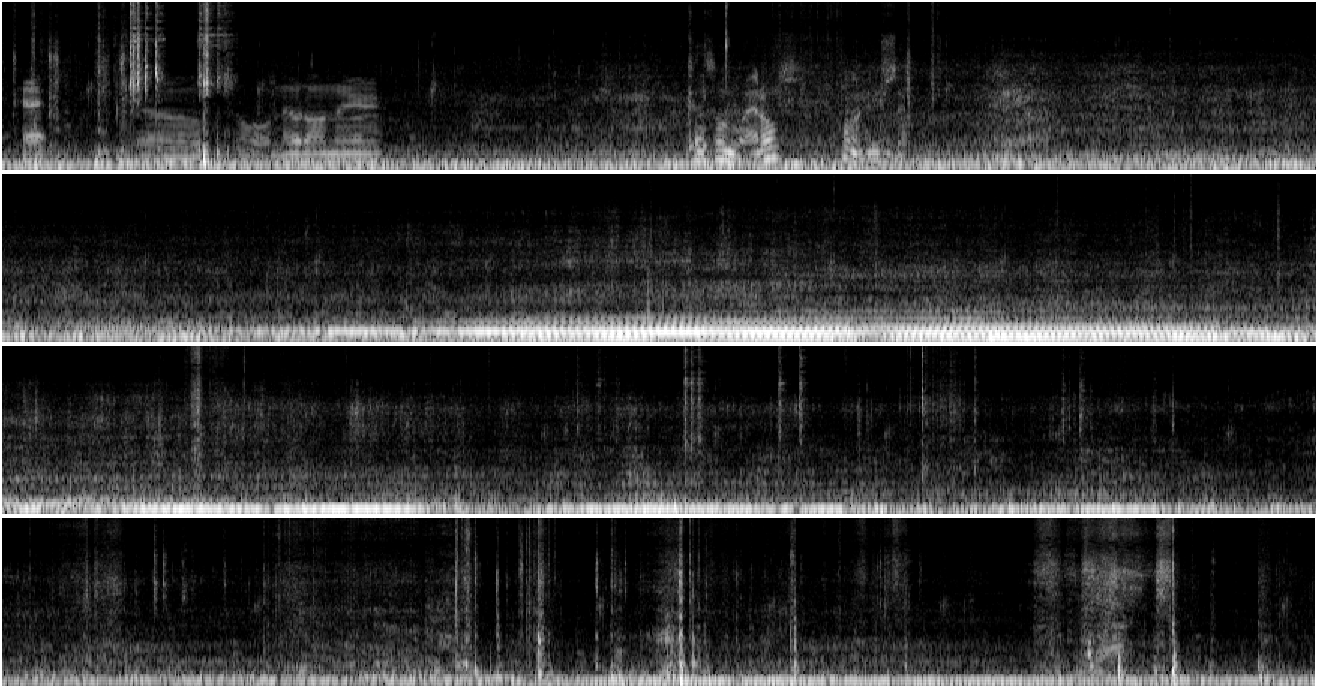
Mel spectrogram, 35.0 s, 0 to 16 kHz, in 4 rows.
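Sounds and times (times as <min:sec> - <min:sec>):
vehicle engine humming: 0:00.0 - 0:35.0
blade cutting tape and wrap: 0:15.4 - 0:35.0.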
